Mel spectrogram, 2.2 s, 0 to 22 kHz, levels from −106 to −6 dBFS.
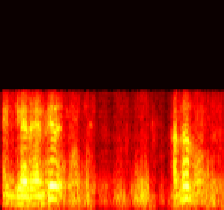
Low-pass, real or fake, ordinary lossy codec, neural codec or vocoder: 3.6 kHz; fake; none; vocoder, 24 kHz, 100 mel bands, Vocos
